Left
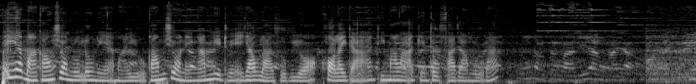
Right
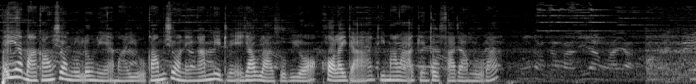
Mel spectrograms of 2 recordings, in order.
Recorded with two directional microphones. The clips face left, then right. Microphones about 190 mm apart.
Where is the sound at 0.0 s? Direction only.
55° right (ahead or behind).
